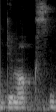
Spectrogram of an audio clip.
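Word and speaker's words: Dymocks: I think it's pronounced Dimmick or Dimox gift card.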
